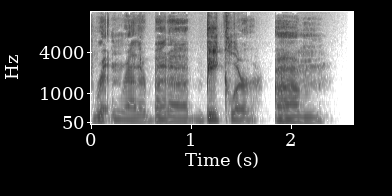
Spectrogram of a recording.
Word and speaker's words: Buechler: Uh, the director, we have actually spoken about several times throughout this show so far because um, the director, John Carl Beckler, Beckler, I've been pronouncing his name wrong every single time, which is no surprise to anyone.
